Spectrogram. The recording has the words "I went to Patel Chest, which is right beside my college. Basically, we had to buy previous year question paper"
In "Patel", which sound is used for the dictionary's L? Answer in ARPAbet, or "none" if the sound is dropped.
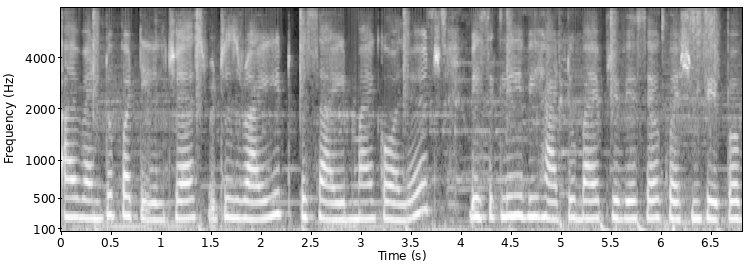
L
